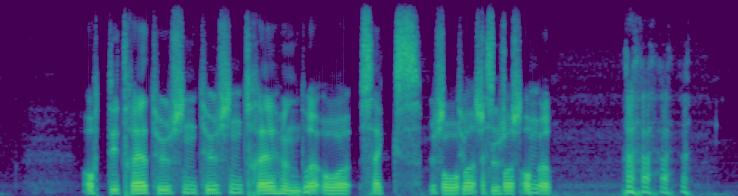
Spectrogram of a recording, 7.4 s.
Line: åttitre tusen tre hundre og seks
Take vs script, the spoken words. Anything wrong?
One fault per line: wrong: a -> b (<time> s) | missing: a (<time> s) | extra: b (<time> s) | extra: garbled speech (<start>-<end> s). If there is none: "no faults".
extra: tusen (2.0 s)
extra: garbled speech (4.3-5.5 s)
